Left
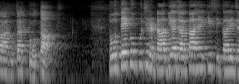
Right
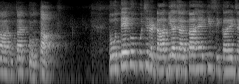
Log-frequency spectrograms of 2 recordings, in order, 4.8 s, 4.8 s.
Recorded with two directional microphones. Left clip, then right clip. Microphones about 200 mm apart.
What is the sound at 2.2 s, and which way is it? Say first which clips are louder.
Speech: right 1 dB; 5° left (ahead or behind).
